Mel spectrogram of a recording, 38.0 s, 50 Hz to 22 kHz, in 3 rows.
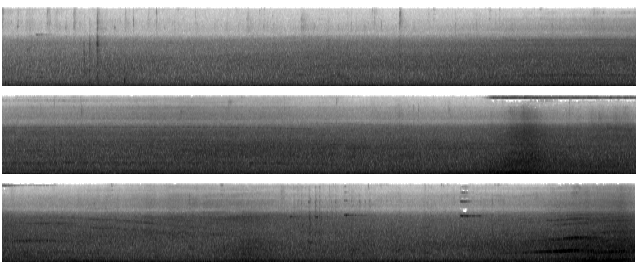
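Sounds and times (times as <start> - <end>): road traffic rumble: 0.0 - 38.0
vehicle passing close: 35.1 - 38.0.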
